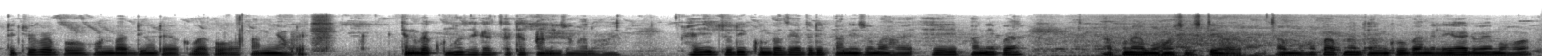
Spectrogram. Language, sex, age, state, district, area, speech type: Assamese, male, 18-30, Assam, Tinsukia, urban, spontaneous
